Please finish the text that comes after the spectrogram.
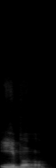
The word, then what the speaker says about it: Igbo: Some of the more notable ones being the Hausa, the Fulani, the Yoruba, and the Igbo. I think is how you say that. I think the G is silent.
